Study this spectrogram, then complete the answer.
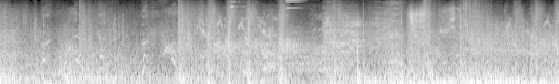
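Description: Explosive spells cast in the Hogwarts Legacy video game, dense loud booms and crashing blasts piling up continuously in combat, with voiced spell incantations heard among the noise.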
